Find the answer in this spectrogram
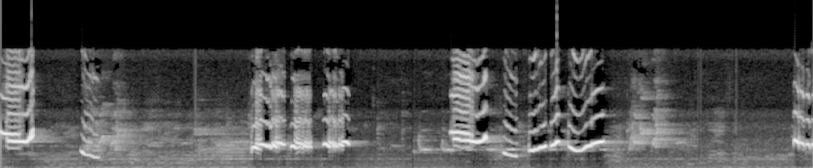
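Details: Magpie-robin singing to stir other magpie-robins into song, mixing sharp high whistles, descending slurs and wavy warbled phrases in energetic bursts with pauses between them.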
